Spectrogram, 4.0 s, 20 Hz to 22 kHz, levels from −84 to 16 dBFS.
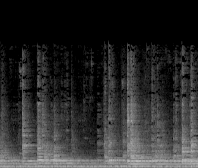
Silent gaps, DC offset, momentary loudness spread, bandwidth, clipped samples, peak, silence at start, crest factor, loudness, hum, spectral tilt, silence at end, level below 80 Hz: none; under 0.1%; 9 LU; 16.5 kHz; under 0.1%; -4 dBFS; 0 s; 16 dB; -20 LUFS; none; -2.5 dB/octave; 0 s; -58 dBFS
